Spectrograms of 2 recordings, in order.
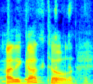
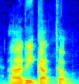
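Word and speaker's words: ありがとう: Ah that's almost like Arigato you know in standard Japanese the accents on the ri but in Kansai bend the accents on the toe so in standard Japanese you'd say arigato well in concept when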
